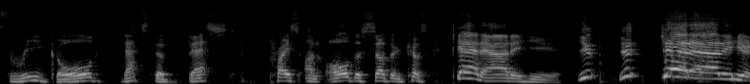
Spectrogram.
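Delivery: disgusted, dismissive, with swooping pitch. A game master voices the merchant refusing a haggle after a failed check, disgusted. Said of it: "He looks disgusted at you".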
